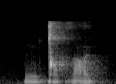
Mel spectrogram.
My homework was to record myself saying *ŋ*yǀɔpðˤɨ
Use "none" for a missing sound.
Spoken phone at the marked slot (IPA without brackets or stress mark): ŋ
